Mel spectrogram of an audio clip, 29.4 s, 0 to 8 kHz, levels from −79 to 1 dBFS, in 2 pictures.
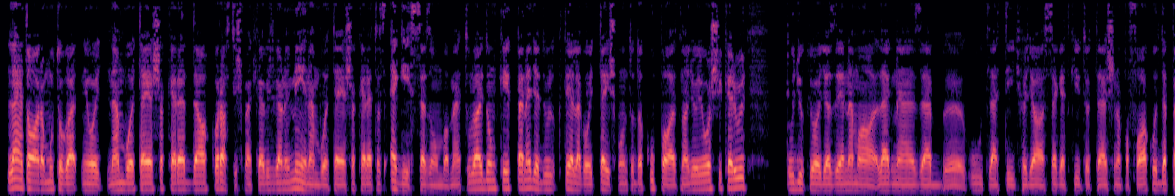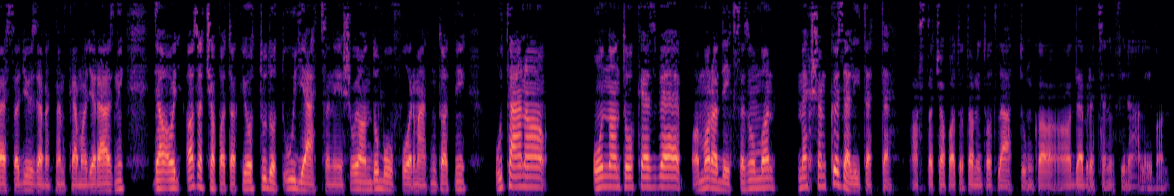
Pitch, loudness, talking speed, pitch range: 120 Hz, -24 LUFS, 195 wpm, 100-140 Hz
